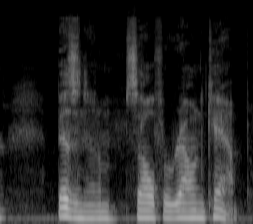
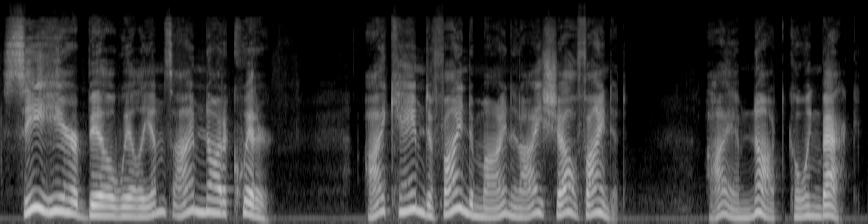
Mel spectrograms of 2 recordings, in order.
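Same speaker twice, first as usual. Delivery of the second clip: higher and louder, indignant outburst; angry; 5 semitones higher, 6 dB louder than usual. Acted. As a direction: stand your ground, furious and proud. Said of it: "her blue eyes sparkling with anger".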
